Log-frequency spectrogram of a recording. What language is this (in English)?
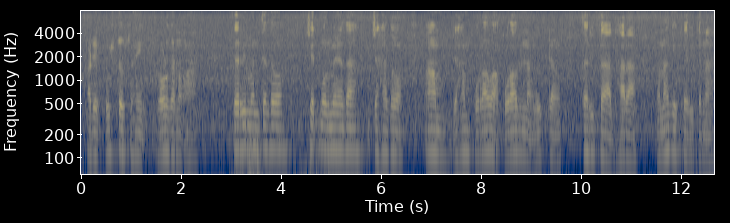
Santali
